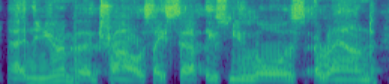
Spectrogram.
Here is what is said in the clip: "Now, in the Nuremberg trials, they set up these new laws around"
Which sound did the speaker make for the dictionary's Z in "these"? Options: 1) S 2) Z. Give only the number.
2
